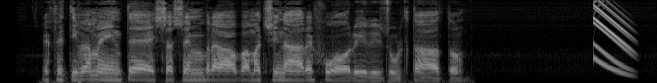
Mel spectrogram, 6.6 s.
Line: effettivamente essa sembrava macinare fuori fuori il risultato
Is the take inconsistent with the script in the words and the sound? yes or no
yes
